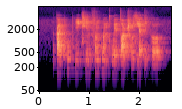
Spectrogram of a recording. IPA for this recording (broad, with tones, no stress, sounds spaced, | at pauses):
k a˨˦ ɪ̯ pʰ u˦ pʰ i˨˦ t͡ɕʰ i˨˦ n s ɤ˥˨ ŋ x w ə˥˨ n kʰ w e˨˦ ɪ̯ t̪ ɑ˨˦ ʊ̯ ʈ͡ʂʰ ɤ̰˨˩ ɕ j ɛ˦ t̪ ḭ˨˩ k ɤ˨˦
